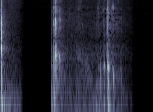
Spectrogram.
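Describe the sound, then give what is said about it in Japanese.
A bar of Meiji milk chocolate is bitten, giving three short, crisp crunching snaps with quiet gaps between them. “明治ミルクチョコレートが新しくなったそうなので、食べ比べてみます。”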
